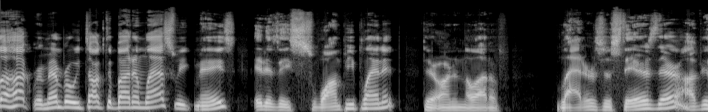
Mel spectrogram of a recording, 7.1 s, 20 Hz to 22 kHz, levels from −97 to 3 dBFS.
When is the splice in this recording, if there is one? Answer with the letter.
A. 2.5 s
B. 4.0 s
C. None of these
A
